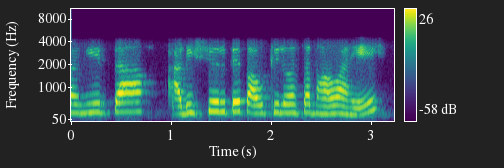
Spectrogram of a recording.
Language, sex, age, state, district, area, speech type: Marathi, female, 18-30, Maharashtra, Raigad, rural, conversation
